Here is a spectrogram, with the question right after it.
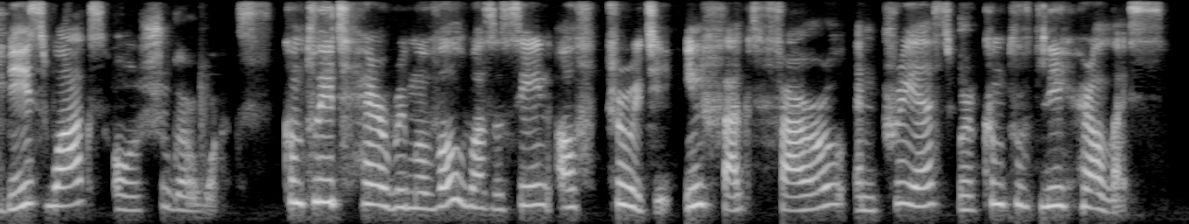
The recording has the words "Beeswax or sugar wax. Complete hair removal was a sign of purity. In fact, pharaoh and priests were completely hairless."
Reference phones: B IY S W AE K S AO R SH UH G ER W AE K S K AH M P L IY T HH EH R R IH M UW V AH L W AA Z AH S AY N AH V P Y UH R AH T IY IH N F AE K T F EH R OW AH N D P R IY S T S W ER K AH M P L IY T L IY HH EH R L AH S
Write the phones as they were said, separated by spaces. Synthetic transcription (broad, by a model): B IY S W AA K S AO R SH UH G ER W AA K S K AH M P L IY T HH EH R R IH M UW V AH L W AA Z AH S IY N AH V P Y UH R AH T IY IH N F AE K T F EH R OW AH N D P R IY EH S W ER K AH M P L IY T L IY HH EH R L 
